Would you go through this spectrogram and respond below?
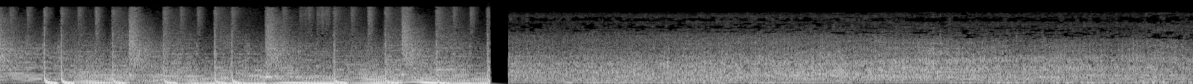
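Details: Pounding electronic music cuts off abruptly, followed by a steady rumbling engine or vehicle noise, with no animal sound heard.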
